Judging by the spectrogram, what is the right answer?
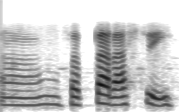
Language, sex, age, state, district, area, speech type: Maithili, female, 30-45, Bihar, Begusarai, rural, conversation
